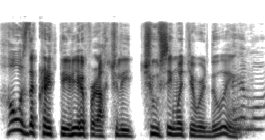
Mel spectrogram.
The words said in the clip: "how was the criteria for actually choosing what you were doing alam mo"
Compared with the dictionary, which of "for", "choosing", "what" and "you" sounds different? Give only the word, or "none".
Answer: choosing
